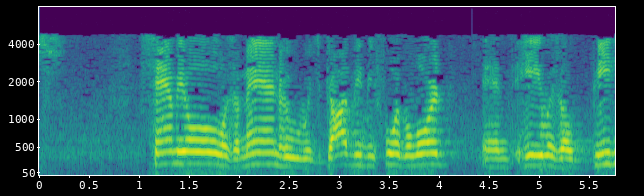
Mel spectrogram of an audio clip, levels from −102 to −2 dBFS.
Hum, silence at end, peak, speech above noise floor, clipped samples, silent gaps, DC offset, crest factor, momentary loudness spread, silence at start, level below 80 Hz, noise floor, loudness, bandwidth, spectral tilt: none; 0 s; 0 dBFS; 30 dB; under 0.1%; none; under 0.1%; 14 dB; 10 LU; 0 s; -52 dBFS; -43 dBFS; -14 LUFS; 5 kHz; -9.5 dB/octave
